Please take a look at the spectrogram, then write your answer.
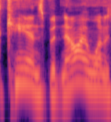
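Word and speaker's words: Cannes: circle back and check did you say the keynes film festival yeah i always pronounce it wrong it's cans but now i want a chicken festival that's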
